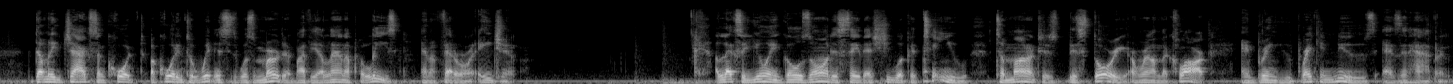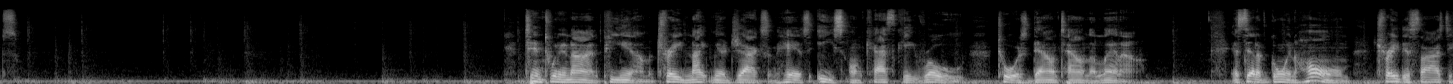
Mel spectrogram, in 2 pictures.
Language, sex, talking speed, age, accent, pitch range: English, male, 125 wpm, 30-49, American, 75-105 Hz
